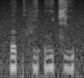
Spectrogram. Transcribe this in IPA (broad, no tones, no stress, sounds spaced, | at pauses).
ə k f e̤ ʔ o̤ t͡ɕ i̤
